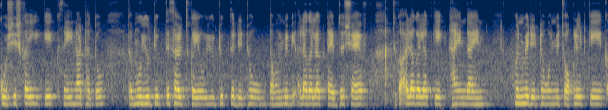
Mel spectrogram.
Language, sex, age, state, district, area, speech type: Sindhi, female, 30-45, Maharashtra, Mumbai Suburban, urban, spontaneous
